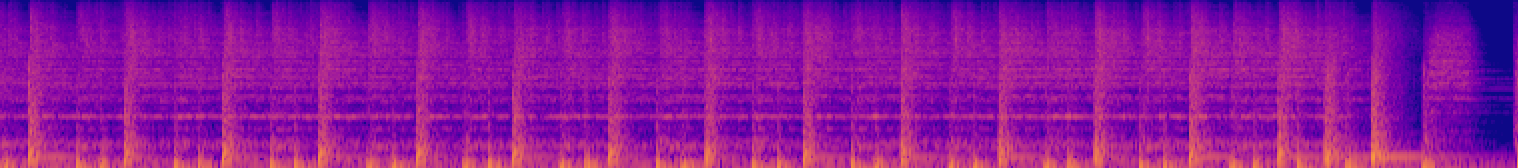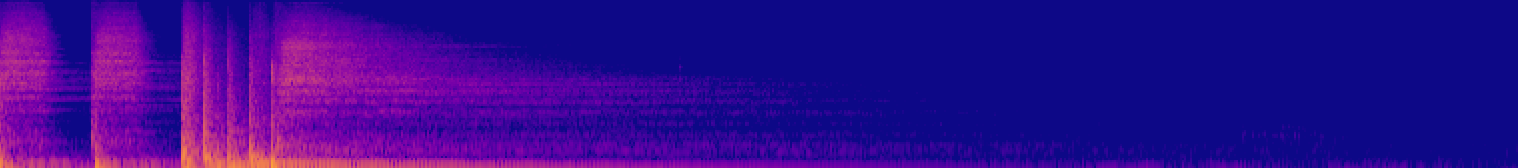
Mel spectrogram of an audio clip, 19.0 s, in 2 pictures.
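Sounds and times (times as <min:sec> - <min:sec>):
drums: 0:00.0 - 0:13.7.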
